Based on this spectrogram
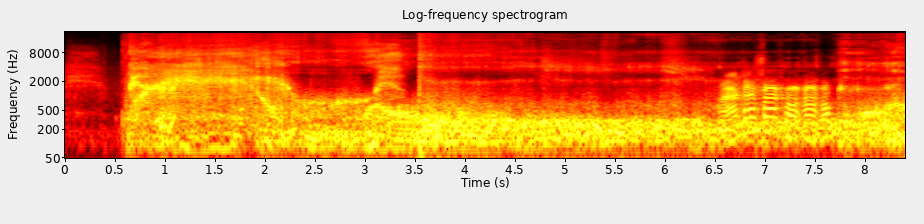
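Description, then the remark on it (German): Someone imitates a hissing tiger, a loud, raspy, breathy snarl that bursts in abruptly and rolls on for several seconds with throaty, growling strain. “Nee, das war jetzt ein fauchender Tiger.”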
